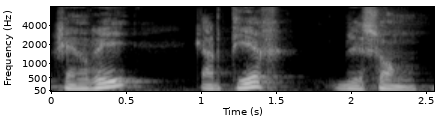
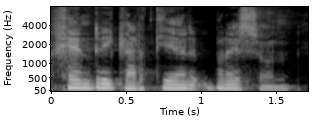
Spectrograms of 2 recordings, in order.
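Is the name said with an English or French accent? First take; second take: French; English. First: The name is said with a French accent. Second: The name is said with an English accent.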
